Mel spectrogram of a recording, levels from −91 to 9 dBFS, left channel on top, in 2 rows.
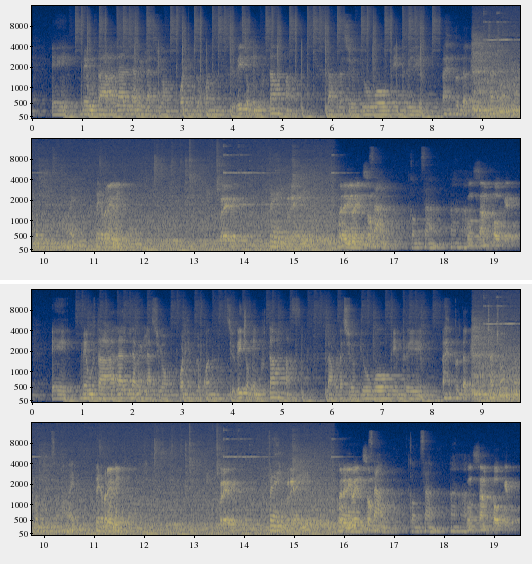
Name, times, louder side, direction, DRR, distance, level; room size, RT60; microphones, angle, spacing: voice 1, 0.4-5.2 5.9-10.7 11.0-12.3 14.5-15.3 15.9-17.0 17.3-18.6, right 1 dB, 75° right, 2 dB, 1.7 m, -26 dB
sound 1, 0.6-8.2, left 2 dB, 65° left, 1.0 m, -32 dB
sound 2, 8.8-15.8, equal, 5° right, 1.6 m, -26 dB
voice 2, 11.2-11.6 13.5-13.9 14.9-15.1 15.9-16.7 18.5-19.3, right 2 dB, 50° right, 1 dB, 1.7 m, -22 dB
13.5 x 9.9 x 5.3 m, 2.1 s
head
